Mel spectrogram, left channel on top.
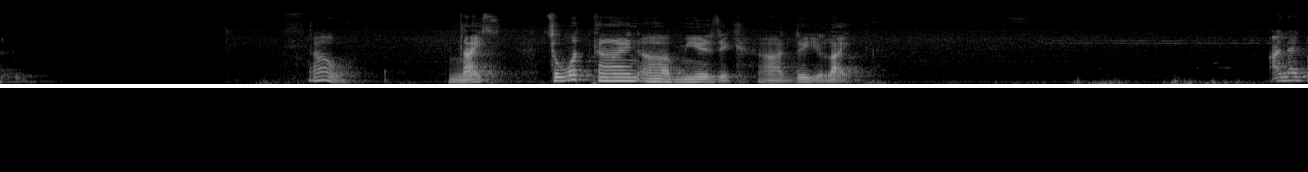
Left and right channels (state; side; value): silent; right; 50 dB below the other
